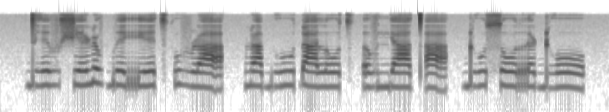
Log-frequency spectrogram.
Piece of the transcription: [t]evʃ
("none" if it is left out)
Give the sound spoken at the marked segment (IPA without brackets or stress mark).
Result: dʱ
